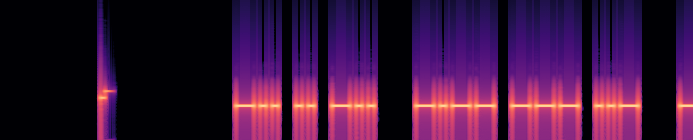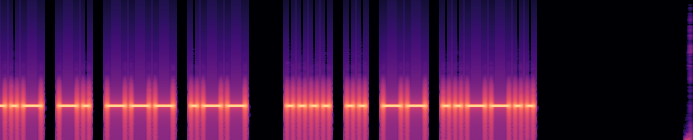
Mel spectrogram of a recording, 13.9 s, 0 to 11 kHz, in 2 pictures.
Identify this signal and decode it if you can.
Morse code, heard as a keyed tone, about 20 wpm, 700 Hz. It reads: DID YOU KNOW HIM?
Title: Sentences from Top 100 Words 20wpm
